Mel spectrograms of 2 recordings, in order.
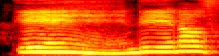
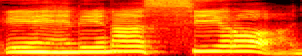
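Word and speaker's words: اهدنا الصراط: Ihdinas gitu ya. Ihdinasi. Shya harus tebal ya karena pakai shad. Jangan pakai sin. Enggak boleh ihdinasiro.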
